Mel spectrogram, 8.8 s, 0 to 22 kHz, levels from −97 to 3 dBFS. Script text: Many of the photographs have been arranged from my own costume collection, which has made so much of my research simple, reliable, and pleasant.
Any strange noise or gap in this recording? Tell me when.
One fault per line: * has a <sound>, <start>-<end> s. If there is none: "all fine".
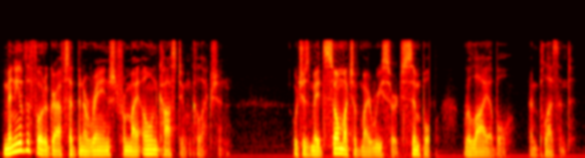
* has a dropout, 6.4-6.5 s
